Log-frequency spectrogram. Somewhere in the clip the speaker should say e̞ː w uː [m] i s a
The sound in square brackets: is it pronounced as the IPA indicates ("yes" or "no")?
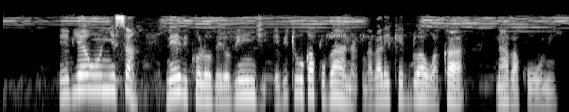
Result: no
